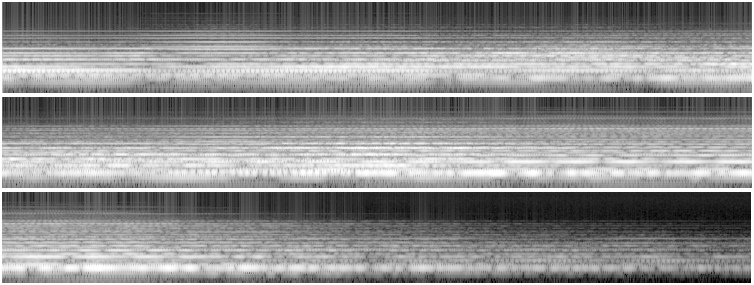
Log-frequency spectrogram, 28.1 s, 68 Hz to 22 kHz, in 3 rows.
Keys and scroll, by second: 5.2-7.5 typing, 8.6-10.4 typing, 11.5-14.3 typing, 22.9 m.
